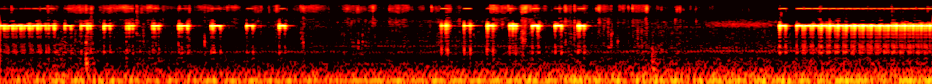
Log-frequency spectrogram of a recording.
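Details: Hayward Heat Pro pool heat pump with LP (low pressure) error: electronic leak detector beeps speed into a steady alarm at the filter dryer, where oil residue shows; refrigerant leak found, then repaired.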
